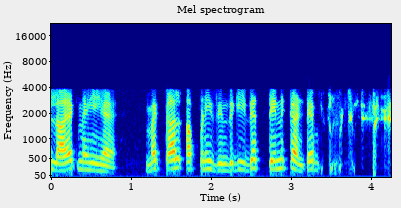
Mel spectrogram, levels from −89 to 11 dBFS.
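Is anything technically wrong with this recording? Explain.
Yes. From 3.34 s to the end, a codec payload misread: octet-aligned AMR is unpacked as bandwidth-efficient, scrambling fields, so speech turns to garbled warbling noise.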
